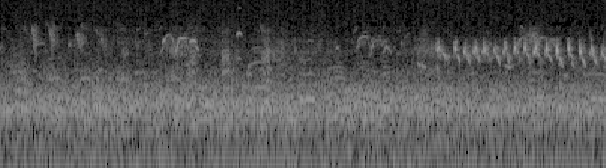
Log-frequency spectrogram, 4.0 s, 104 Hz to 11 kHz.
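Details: Lesser flamingos massed at Kamfers Dam at sunrise, 18 May 2024, giving a steady honking chorus; near the end a rapid, stuttering run of quick nasal notes repeats about ten times above the flock noise.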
